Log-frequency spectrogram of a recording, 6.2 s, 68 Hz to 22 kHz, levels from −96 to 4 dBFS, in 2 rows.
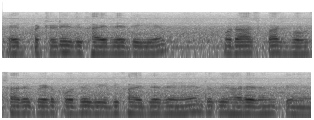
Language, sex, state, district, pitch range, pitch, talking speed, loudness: Hindi, male, Chhattisgarh, Rajnandgaon, 115-120 Hz, 115 Hz, 215 wpm, -20 LUFS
